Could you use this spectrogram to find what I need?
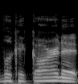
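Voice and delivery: put-on whisper. Retelling a scene where a character whispers to another: whispering like Amethyst. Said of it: "Amethyst whispers to Pearl".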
